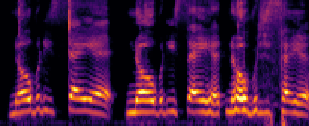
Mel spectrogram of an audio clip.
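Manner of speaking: very loud, high, repeated screaming. Recalling the moment of giving birth, re-enacting her screaming. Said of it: "I was screaming".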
